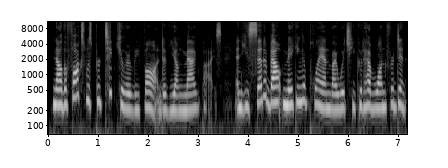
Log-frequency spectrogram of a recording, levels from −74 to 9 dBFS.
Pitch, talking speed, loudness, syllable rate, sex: 245 Hz, 200 wpm, -19 LUFS, 4.9 syllables/s, female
